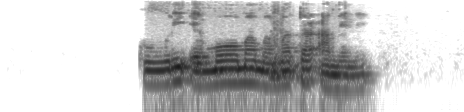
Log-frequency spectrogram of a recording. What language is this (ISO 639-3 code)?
fue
